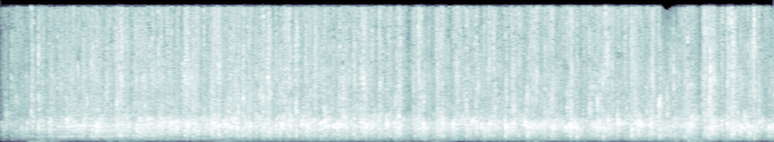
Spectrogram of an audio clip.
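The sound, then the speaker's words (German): Big audience applause welcoming an astronomer onto a stage: loud, dense, continuous clapping that holds steady for the whole stretch, with a few voices faintly beneath it. “Und ich bitte ihn jetzt zu begrüßen mit einem Riesenapplaus den Astronomen Dr. Florian Freistetter.”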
